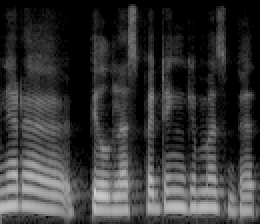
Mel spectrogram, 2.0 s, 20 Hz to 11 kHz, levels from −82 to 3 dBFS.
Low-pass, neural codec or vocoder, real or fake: 9.9 kHz; codec, 24 kHz, 1.2 kbps, DualCodec; fake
